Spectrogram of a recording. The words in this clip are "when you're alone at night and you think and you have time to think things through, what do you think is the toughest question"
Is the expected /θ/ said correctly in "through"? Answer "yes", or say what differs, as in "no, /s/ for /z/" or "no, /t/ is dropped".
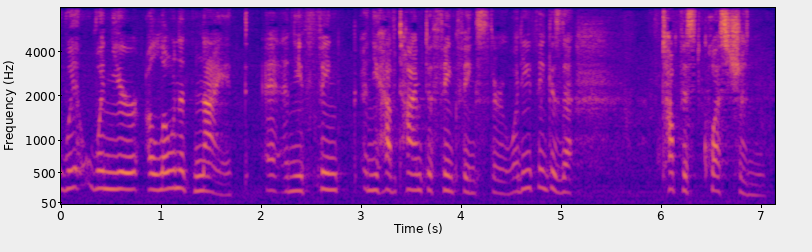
yes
